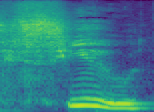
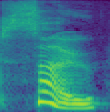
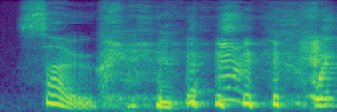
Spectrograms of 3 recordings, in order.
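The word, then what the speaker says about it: sew: it should be pronounced su it does but the simple fact of the matter is we pronounce it so just like so I know what it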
